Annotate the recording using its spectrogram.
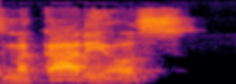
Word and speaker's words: makarios: The Greek word is makarios, blessed or blessed. I got to spell that. – Yes, all right. M-A-K-A-R-I-O-S. I-O-S. Makarios.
